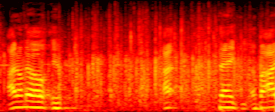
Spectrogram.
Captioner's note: applause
